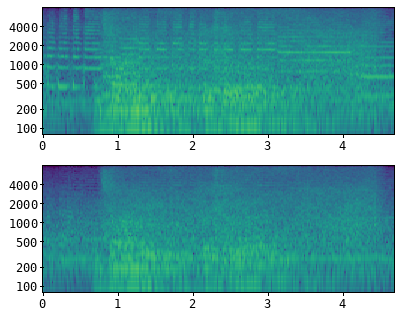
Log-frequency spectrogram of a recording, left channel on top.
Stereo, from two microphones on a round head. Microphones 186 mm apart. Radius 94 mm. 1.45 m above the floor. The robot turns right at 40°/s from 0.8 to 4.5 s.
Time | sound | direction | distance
0.7 | a man speaking | 95° right | 2 m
